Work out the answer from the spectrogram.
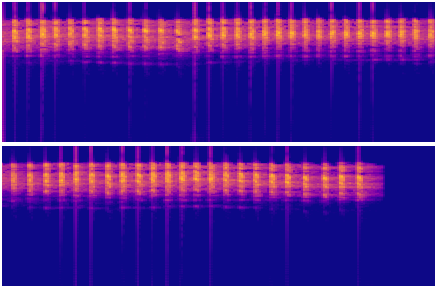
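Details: Long-tailed shrike giving a 'tembakan' (shooting) style chatter: a harsh, buzzy burst of pulses repeated very evenly, about seven per second, held for six seconds before stopping abruptly. There are no other sounds.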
